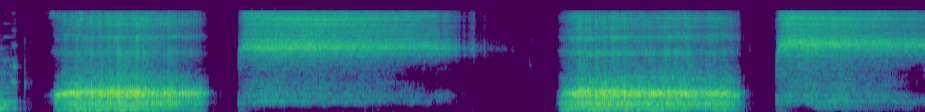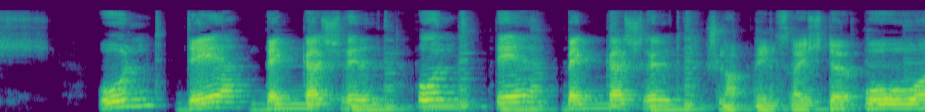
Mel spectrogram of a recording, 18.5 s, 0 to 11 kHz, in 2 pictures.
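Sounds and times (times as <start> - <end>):
loud snoring with rattling inhale and whistling exhale: 0.5 - 2.1, 5.6 - 7.5
speech: 10.3 - 18.5.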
